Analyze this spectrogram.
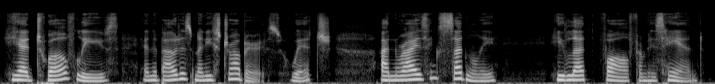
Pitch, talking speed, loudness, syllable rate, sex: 195 Hz, 160 wpm, -19 LUFS, 4.5 syllables/s, female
